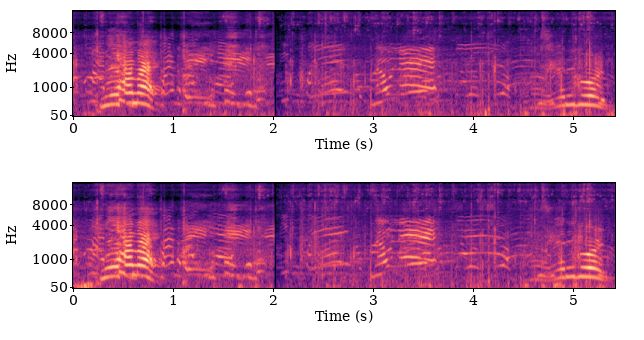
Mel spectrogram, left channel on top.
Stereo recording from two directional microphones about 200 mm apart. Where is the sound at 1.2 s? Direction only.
15° right (ahead or behind).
